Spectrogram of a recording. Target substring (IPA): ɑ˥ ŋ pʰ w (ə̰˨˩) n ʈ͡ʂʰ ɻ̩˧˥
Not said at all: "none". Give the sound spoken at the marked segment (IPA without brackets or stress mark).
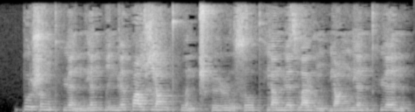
ə̰˨˩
